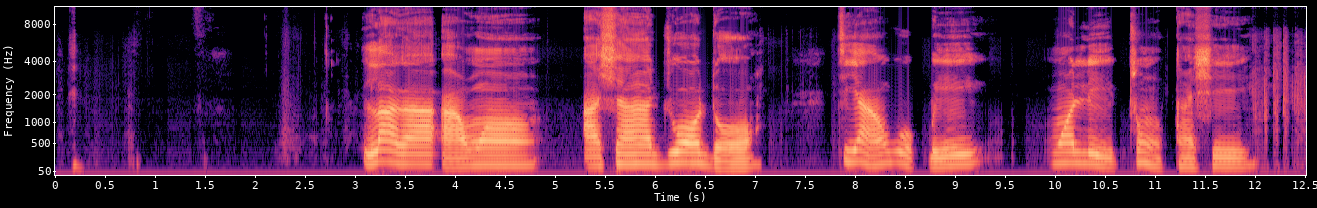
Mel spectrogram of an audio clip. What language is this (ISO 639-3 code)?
yor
